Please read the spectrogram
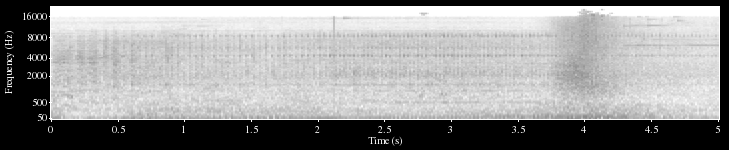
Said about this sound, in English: Our captain says it's going to be smooth sailing from Disney Hits HQ. Let's rev up those engines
